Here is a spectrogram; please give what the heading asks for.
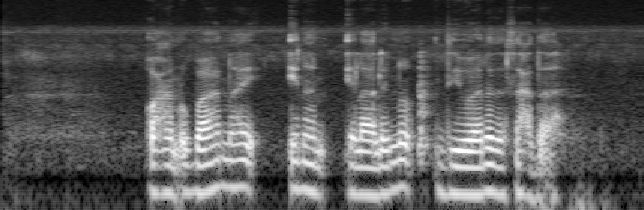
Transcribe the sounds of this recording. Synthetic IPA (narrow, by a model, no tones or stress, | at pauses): wɑħɑːnʔʊ̰baːɦɐnːɐɦɛj | ɪnaːn | ɪlaːlɪnɔd̪iːwaːnɐðɐsɑħd̪ɐ̰ʔɐh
